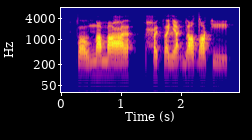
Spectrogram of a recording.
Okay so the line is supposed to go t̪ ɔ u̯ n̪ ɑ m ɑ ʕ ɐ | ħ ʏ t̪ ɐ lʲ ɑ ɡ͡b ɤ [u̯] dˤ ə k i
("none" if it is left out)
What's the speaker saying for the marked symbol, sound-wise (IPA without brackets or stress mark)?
y̯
